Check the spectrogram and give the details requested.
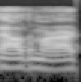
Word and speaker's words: Valdamar: moves so fast no so so valdemar and I'm I'm pronouncing that correctly right yes you are oh perfect at least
